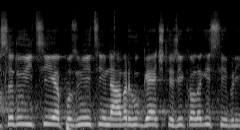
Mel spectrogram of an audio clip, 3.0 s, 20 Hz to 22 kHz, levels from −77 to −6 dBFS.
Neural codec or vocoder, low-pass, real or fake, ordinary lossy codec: none; 14.4 kHz; real; Opus, 32 kbps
